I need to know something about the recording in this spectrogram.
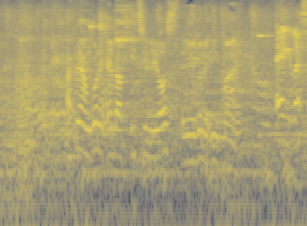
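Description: A young woman talks brightly close by.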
